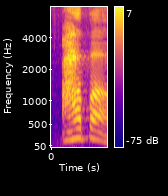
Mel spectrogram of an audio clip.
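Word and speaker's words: אבא: 이 예수님이 쓰셨던 아버지가 원어로 말하면 아바예요. 아바. 아람어를 쓰셨거든요. 그러니까 이게 마가복음에 그게 나와요. 예수님이 썼던 입에서 나온 발음이 바로 아바였어요. 아바를 150번 이상 쓴 거죠. 근데 이제 이 아바라 그러니까 어떤 신학자가 이것을 아빠라고 번역하는 바람에 대한민국 모든 강단에다 이게 아빠인 줄 알아요. 근데 그거는 잘못됐다고 밝혀졌고, 중요한 것은 예수님이 원어로 썼던 말이 아바, 아버지예요.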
